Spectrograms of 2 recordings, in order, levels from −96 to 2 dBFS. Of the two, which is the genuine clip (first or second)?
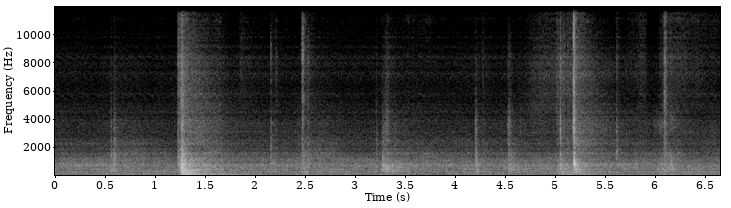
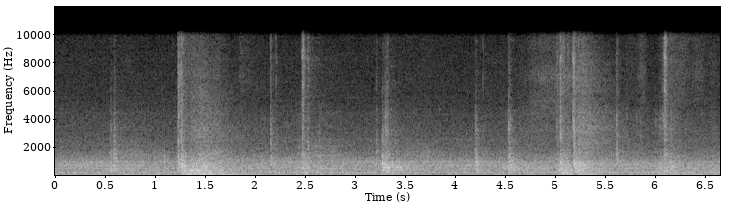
second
